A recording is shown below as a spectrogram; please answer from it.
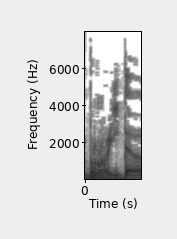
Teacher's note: that rolling R that the Spanish folks have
